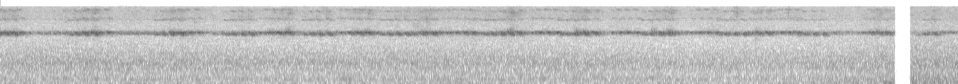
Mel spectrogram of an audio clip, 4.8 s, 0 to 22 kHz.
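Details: Cricket chirping in 8D audio, a nearly continuous high trill with gentle pulsing. A low hum runs beneath it, and the sound cuts out briefly just before the end.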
